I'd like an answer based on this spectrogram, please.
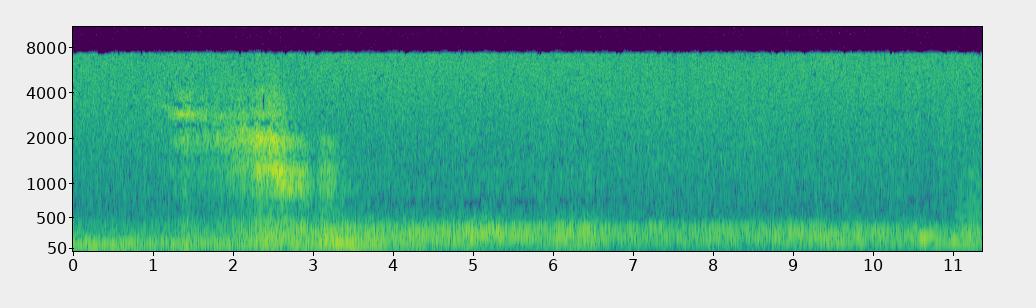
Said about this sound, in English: Okay, Happy. Stand by for blast off. Standing by, sir. Close port. Close port. Fire jet. Fire jet. Up, ship and away.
